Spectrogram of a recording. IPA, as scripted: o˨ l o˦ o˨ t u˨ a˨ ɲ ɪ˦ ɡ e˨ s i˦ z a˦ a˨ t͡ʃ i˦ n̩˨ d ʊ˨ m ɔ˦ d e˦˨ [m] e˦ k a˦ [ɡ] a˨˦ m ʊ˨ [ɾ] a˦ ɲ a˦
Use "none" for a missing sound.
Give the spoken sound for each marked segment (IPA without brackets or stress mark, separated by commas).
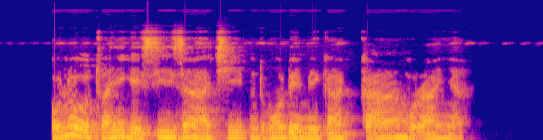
m, k, ɾ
